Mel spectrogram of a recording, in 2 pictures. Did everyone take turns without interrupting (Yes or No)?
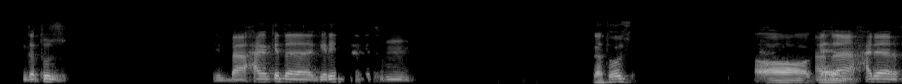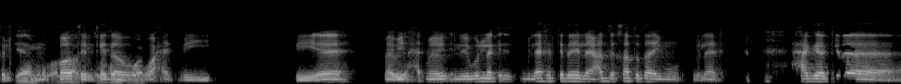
No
